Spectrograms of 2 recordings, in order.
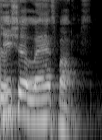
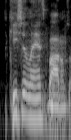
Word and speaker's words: Keisha Lance Bottoms: How you say her name? You said Keisha. – Keisha Lance Bottoms. – Keisha Lance Bottoms.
